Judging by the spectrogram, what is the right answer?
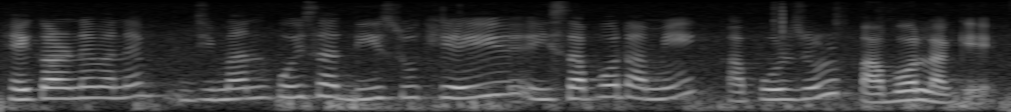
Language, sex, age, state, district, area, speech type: Assamese, female, 30-45, Assam, Sonitpur, rural, spontaneous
